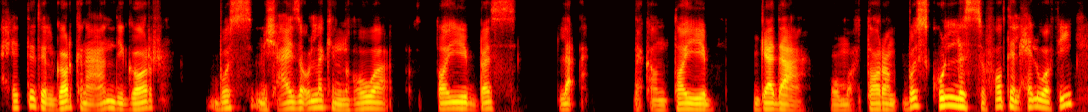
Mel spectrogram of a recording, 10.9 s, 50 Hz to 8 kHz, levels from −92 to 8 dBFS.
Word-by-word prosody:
حتة 135 +2 -3
الجار، 120 +5 +3
كان - - -5
عندي 125 -4 -1
جار 110 +6 +2 0.5
بُص 125 +4 -3
مش 105 -2 -3
عايز 120 +2 +1
أقول 125 +1 +1
لك 140 -3 -3
إن 100 -2 -3
هو 115 +3 0 0.5
طيب 115 -2 +1
بس، 115 0 -2 0.4
لأ، - - -2 0.6
ده - - -10
كان 95 0 -7
طيب، 105 -2 +2 0.4
جدع، - - +4 0.3
ومُحترم، 100 +3 -2
بُص 160 +2 +2
كل 165 0 +4
الصفات 150 +2 +1
الحلوة 140 0 +1
فيه، 175 +10 -2
120 Hz, 140 wpm, -25 LUFS, 105-135 Hz, 0.6 s, جدع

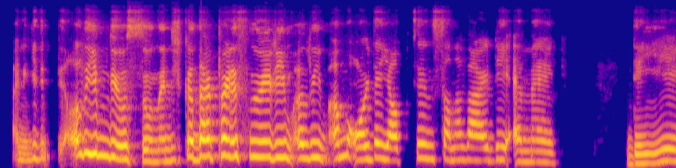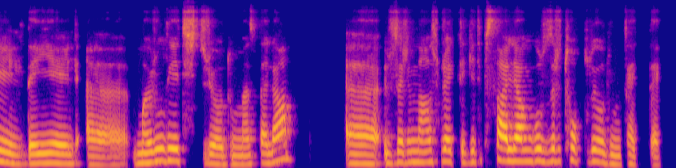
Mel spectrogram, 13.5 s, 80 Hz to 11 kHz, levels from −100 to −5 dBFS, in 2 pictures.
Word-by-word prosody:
Hani - - -5
gidip 280 +2 -6 0.2
alayım 335 0 +6
diyorsun 260 -4 +4
hani 220 +1 -1
şu 240 - -13
kadar 320 +1 +6
parasını 315 -1 +5
vereyim 295 -1 +4
alayım 275 0 +3
ama 285 +4 +1
orada 255 +3 +3
yaptığın 255 +2 +1
sana 250 -2 -5
verdiği 240 0 0
emek 205 -2 -5 0.7
Değil, 180 +1 -1
değil. 180 -1 -2 0.2
Iıı, 150 -2 -8
marul 195 +5 -4
yetiştiriyordum 175 -8 -5
mesela. 190 +11 -7 0.6
Iıı, 180 -2 -3
üzerinden 200 +2 -7
sürekli 210 -1 -8
gidip 205 +3 -14
salyangozları 225 -1 -2
topluyordum 210 -7 -8
tek 165 -1 -14
tek. 150 - -10
225 Hz, 135 wpm, -20 LUFS, 190-265 Hz, 0.7 s, alayım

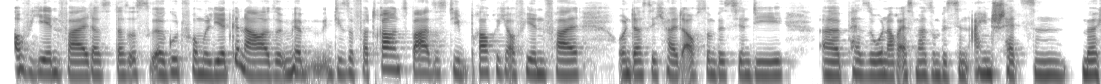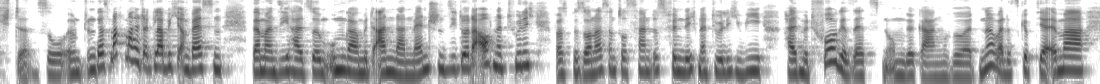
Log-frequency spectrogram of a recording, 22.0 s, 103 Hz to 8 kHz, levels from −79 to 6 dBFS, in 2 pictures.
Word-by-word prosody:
Auf 210 -2 0
jeden 180 0 -2
Fall, 165 -1 +1
das 165 -1 -5
das 165 0 -4
ist, 175 +1 -7
äh, 175 - 0
gut 190 +2 -5
formuliert, 170 -2 -1
genau. 165 -2 +2
Also 165 -1 -1
mir 180 +2 0
diese 180 0 -8
Vertrauensbasis, 185 +1 0
die 185 - -5
brauche 190 +2 -2
ich 185 - -6
auf 180 - -6
jeden 175 -2 -1
Fall 170 0 +2 0.4
und 175 0 -2
dass 170 0 -1
ich 170 +1 -7
halt 160 -2 -1
auch - - 0
so - - -9
'n 175 - -4
bisschen 165 0 -6
die, 165 0 -3 0.3
äh, 165 -1 0
Person 165 -1 -3
auch 155 - -2
erst 170 +1 -3
mal 165 -1 -3
so 165 - -6
'n - - -2
bisschen 160 +1 -6
einschätzen 170 -1 -2
möchte, 175 0 -2
so. 170 -1 -4
Und 185 +1 -3
und 220 +2 0
das 245 +1 +3
macht 425 +1 +5
man 370 - +7
halt 330 - +3
dann, 250 - +1
glaube 245 0 +5
ich, 245 - +1
am 220 - +1
besten, 225 0 +4 0.3
wenn 195 0 +5
man 190 -1 +2
sie 205 +2 -1
halt 185 -2 +1
so 190 - 0
im 185 - 0
Umgang 205 -3 +5
mit 180 - -1
anderen 175 -4 +4
Menschen 225 +7 +1
sieht 220 +2 -5
oder 235 - +6
auch - - +7
natürlich, 265 +3 0
was 175 0 -3
besonders 185 +2 +1
interessant 195 -1 -3
ist, 210 0 -6
finde 195 -2 +2
ich 205 - -1
natürlich, 185 +1 -2
wie 200 +1 -1 0.2
halt 175 0 +3
mit 170 -2 -1
Vorgesetzten 165 - +1
umgegangen 155 -2 -2
wird, 155 +1 -3
ne, 265 +7 +2
weil - - +2
es 170 0 -7
gibt 210 +1 -2
ja - - +5
immer, 210 +1 +6
180 Hz, 230 wpm, -23 LUFS, 165-200 Hz, 0.4 s, man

